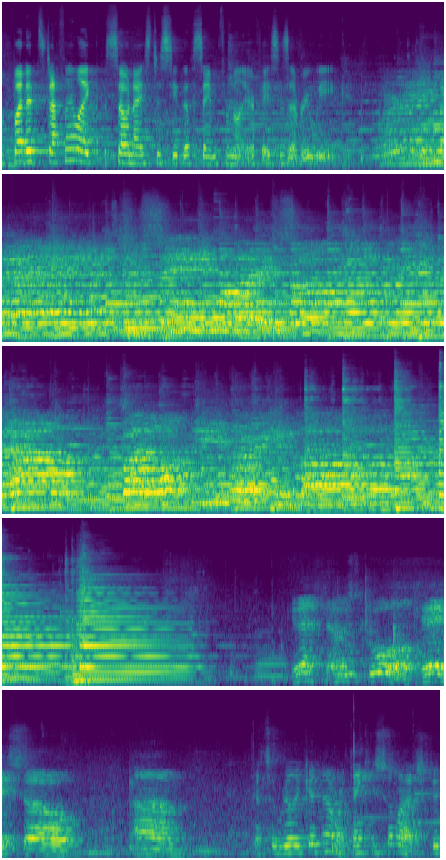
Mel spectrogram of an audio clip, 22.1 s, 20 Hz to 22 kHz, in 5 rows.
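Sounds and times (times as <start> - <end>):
acoustic guitar and strings: 0.0 - 22.0
people singing together: 3.4 - 15.2.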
